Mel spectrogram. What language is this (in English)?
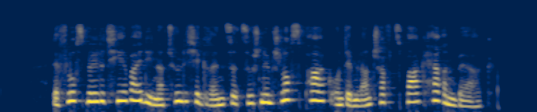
German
